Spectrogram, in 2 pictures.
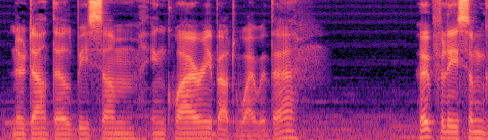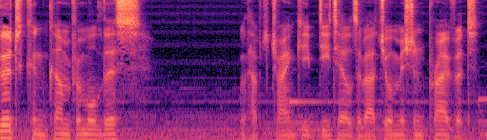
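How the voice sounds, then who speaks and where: A man's voice: fairly low pitch, normal speed, natural voice. A man playing a serious, wary, dutiful brother in an anime-style audio drama, speaking earnestly and formally. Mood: wary, concerned. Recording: prominent music behind the voice.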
